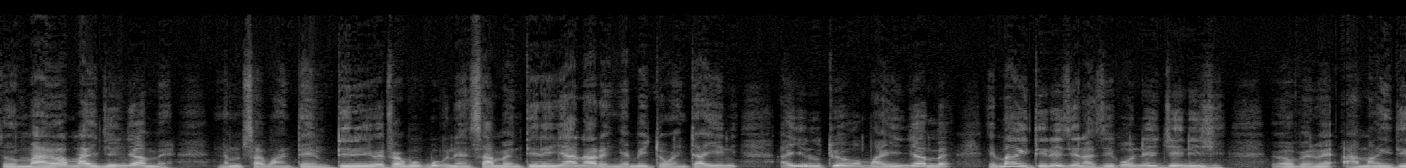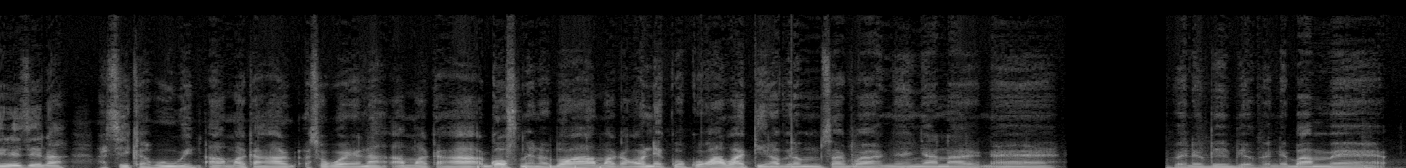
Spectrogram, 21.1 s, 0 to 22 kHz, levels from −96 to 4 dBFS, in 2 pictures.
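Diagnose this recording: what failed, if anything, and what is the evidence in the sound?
A train of clicks runs from 14.12 to 15.05 s: roughly seven near-identical pops at a regular 5.5 per second, peaking at about 15 dB above the speech. That steady pacing is likely interference from nearby equipment leaking into the analogue wiring.

At 19.20 s there's a clipped start after a pause. After 0.74 s of silence, the first 89 ms of speech is missing, so the onset jumps in abruptly. That's the playback device dozing off in the gap and not waking fast enough.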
